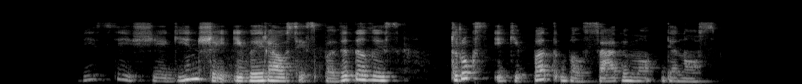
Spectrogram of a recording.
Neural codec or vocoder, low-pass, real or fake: none; 7.2 kHz; real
